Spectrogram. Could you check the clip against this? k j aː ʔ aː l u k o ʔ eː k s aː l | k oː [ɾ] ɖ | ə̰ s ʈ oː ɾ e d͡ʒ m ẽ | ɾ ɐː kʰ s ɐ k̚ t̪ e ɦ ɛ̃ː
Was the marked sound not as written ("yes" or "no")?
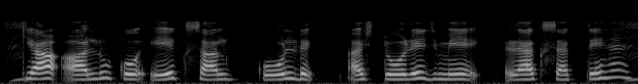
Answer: yes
